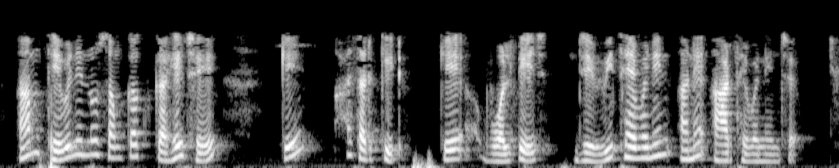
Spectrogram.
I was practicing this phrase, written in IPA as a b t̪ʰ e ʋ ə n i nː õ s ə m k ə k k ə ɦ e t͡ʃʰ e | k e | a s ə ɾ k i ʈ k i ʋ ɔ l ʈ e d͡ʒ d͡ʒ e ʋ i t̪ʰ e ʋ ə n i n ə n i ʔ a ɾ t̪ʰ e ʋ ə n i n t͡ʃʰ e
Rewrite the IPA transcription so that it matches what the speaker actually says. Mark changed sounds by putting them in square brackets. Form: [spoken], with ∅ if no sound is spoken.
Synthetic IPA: a [m] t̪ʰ e ʋ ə n i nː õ s ə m k ə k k ə ɦ e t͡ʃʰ e | k e | a s ə ɾ k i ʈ k [e] ʋ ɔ l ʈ e d͡ʒ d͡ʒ e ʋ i t̪ʰ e ʋ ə n i n ə n [e] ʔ a ɾ t̪ʰ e ʋ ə n i n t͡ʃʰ e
